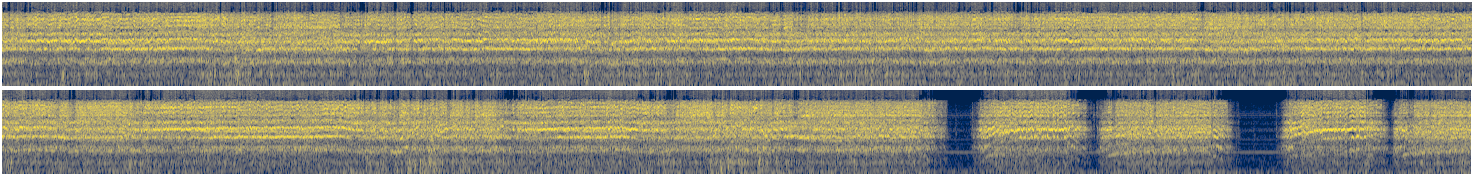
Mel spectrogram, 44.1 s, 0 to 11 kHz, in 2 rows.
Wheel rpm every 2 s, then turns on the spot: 210, 220, 220, 220, 220, 220, 230, 230, 230, 230, 230, 220, 210, 210, 210, 210, 210, 150, 120, 150, 100, 150.
36-38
